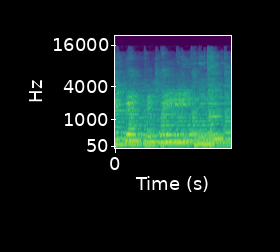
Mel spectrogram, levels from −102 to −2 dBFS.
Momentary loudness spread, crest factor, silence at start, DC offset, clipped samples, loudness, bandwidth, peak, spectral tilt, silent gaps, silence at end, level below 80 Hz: 3 LU; 14 dB; 0 s; under 0.1%; under 0.1%; -20 LUFS; 13.5 kHz; -6 dBFS; -7 dB/octave; none; 0 s; -36 dBFS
